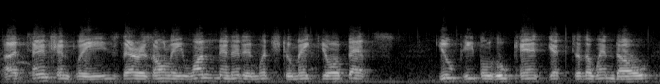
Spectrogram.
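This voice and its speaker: An actor playing a deadpan racetrack announcer in a 1950s radio comedy. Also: male voice, medium pitch, natural voice. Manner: deadpan, measured delivery. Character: deadpan male racetrack public-address announcer. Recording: slightly noisy old radio recording.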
